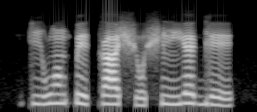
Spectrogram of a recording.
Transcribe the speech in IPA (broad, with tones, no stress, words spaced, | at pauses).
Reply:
ki˧wɔ̃˦k͡pe˦˨ ka˧ʃo˨ʃĩ˧jɛ˦ ɡe˦˨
